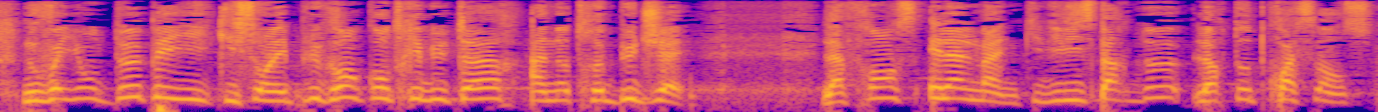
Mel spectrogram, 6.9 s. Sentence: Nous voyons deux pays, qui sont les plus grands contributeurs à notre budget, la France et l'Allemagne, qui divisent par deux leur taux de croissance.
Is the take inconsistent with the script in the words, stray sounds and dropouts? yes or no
no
